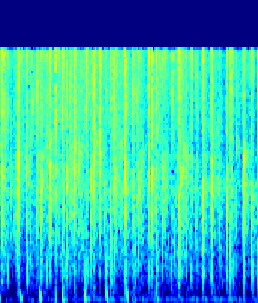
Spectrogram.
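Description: Audience applause fills the room, a dense run of overlapping claps at steady, moderate volume, with sharper individual claps popping out from the crowd's continuous patter.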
